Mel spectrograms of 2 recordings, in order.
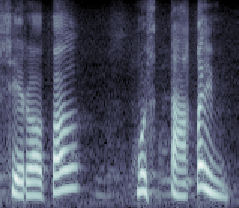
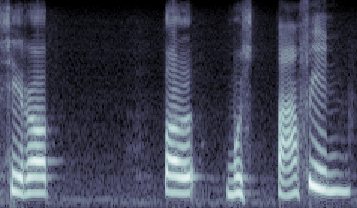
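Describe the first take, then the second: First: The last word has a q sound in the middle. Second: The last word has an f sound in the middle. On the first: The speaker calls it right. "tapi ini dibaca" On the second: The speaker calls it wrong. "tidak dibaca"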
